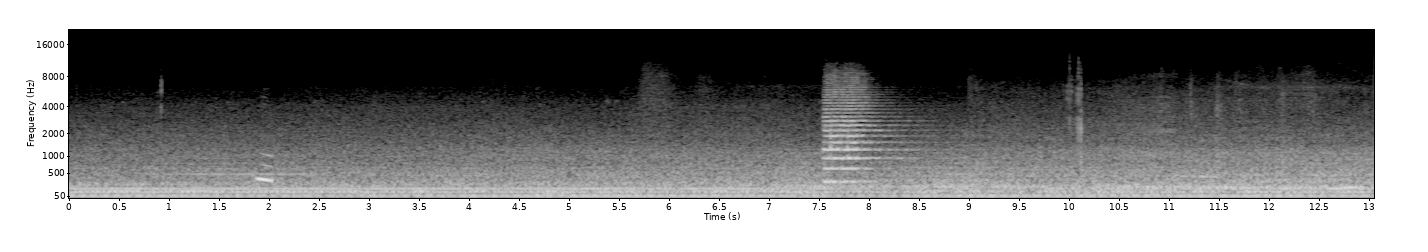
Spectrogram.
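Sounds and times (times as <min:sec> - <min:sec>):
low hum of street traffic: 0:00.0 - 0:13.0
vehicle horn toot: 0:07.5 - 0:08.5.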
